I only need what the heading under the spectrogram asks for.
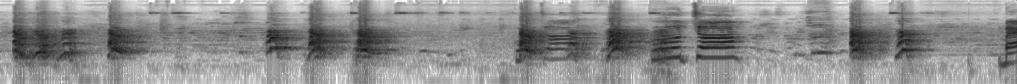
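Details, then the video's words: German Shepherd named Bat crying and yelling indoors because his mother went out and he wants to be taken out too; loud, harmonic whining howls in bursts about every second, interleaved with a woman's voice telling him to sit. "అమ్మ బయటకు వెళ్లింది వీడిని కూడా పంపాలి అని అరుస్తున్నాడు"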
